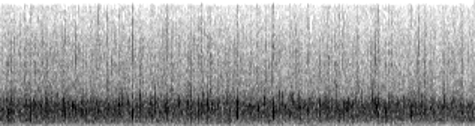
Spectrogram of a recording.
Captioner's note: cheers and applause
